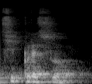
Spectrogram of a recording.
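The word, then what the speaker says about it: cipresso: 네스티 단티에 이탈리안 네스티 단티에 치프레소 사이프러스 나무향 이태리를 하면 발음은 치프레소 이게 더 가까운 발음이죠.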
